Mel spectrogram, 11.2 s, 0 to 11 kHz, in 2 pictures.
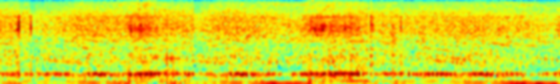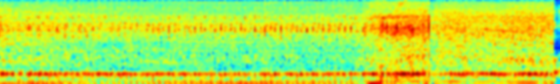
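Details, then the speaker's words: Cheap Mini Cooper S, before back box delete: blips up and settles back several times over steady high whine, smooth, no knocks; pops and bangs a little off throttle above 3,000 rpm; healthy engine and exhaust. "It pops and bangs a little bit when you let off the throttle over 3,000 RPM. It sounds pretty good, but I want it to sound a little bit more ASBO."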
